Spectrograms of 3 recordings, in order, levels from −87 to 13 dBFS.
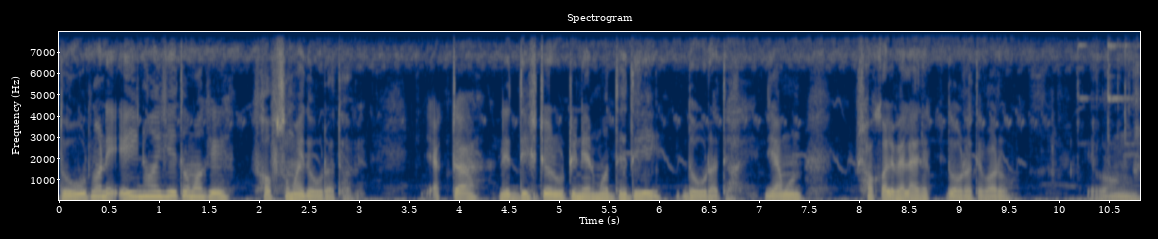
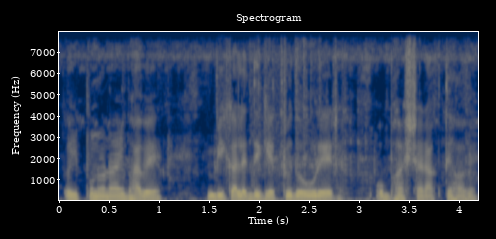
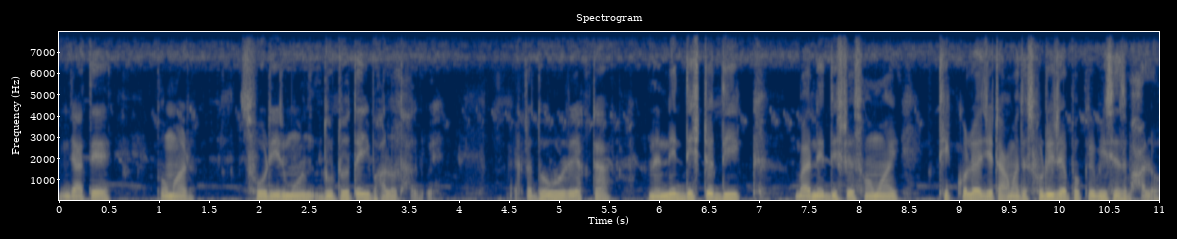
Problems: background sounds at intervals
